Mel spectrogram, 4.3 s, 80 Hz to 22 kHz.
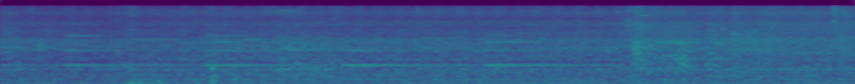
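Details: Mitsubishi Montero with code P1276 after fuel filter replacement and code clear: engine catches and settles into steady low even idle, no misses or knocks; check engine light no longer returns.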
